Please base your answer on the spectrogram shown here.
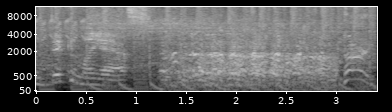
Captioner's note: fake stock luaghter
